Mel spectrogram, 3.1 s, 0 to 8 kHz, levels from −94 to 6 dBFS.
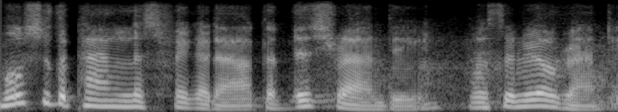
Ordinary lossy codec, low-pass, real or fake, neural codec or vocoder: Opus, 24 kbps; 7.2 kHz; fake; codec, 32 kHz, 1.9 kbps, SNAC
